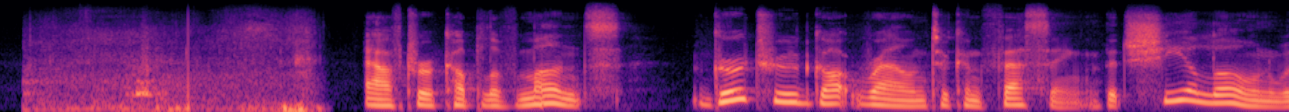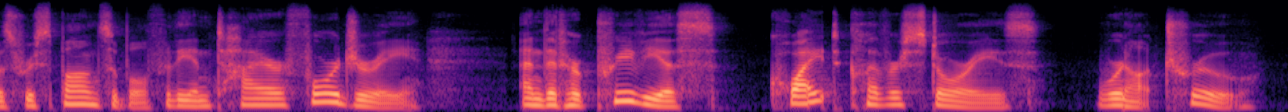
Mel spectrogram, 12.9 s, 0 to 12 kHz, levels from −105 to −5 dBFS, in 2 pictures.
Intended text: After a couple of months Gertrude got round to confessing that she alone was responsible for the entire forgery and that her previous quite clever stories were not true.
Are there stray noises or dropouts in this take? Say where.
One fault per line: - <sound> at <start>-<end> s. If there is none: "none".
- bark at 0.1-1.7 s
